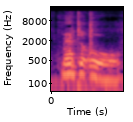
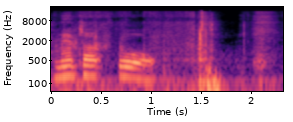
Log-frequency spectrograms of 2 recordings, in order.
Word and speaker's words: Mantibull: You know, I say these things are mantabull. That's how you pronounce it. Mantabull.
